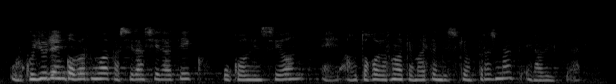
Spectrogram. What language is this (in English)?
Basque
